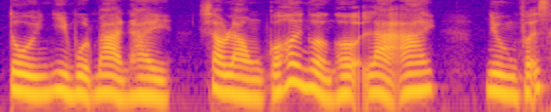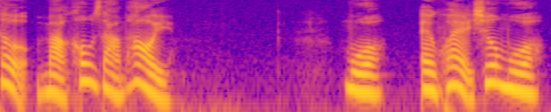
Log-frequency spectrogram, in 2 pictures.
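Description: A woman narrating a first-person story in a steady, measured way. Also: mid-range voice, no room sound, studio quality.

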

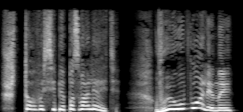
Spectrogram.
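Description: A man's voice: lively intonation, normal speed, no room sound, clean studio sound. A man voicing a haughty, imperious young rich lady who scolds and commands her servant. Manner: shrill, commanding, indignant.

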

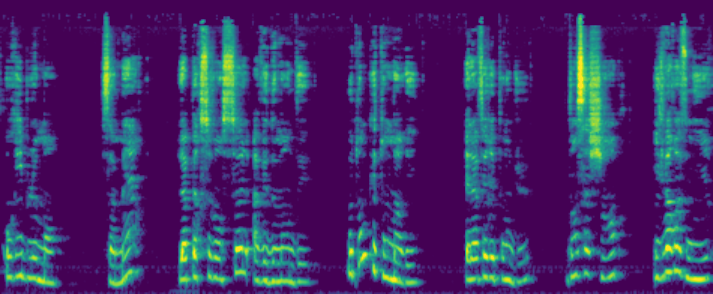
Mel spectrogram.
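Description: A woman reads a classic short story aloud in a measured, solemn manner. Her pitch sits a little high, yet the tone is very dark and mellow. The delivery stays steady and literary. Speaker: narrator. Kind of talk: literary audiobook reading.

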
